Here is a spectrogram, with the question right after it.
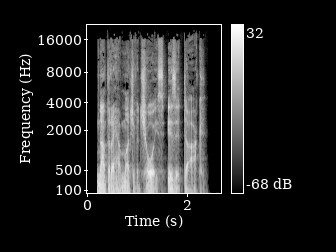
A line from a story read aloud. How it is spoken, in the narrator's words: Aaron replied, his tone more bitter than he intended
